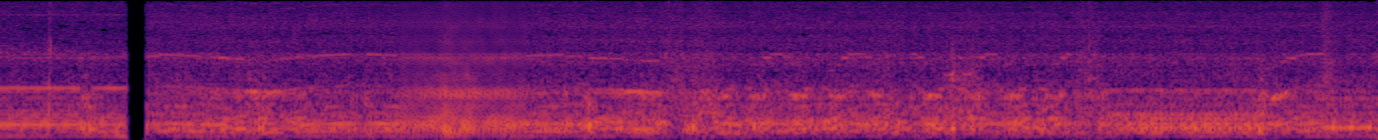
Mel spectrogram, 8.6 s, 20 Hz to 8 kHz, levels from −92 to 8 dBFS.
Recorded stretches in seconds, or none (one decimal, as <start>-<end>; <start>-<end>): 0.0-2.5; 3.3-8.6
